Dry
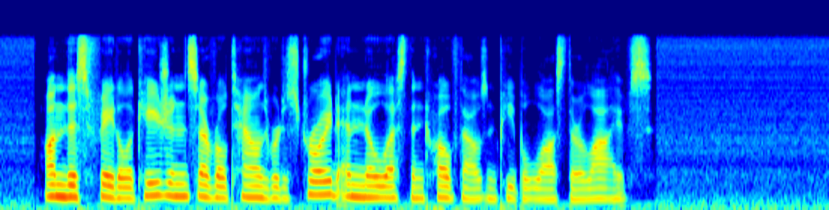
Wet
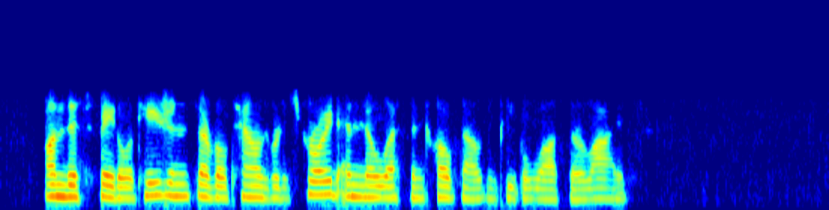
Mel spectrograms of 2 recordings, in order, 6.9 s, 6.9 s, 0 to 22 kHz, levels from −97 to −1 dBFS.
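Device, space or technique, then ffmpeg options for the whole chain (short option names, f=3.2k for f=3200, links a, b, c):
mobile call with aggressive noise cancelling: -af "highpass=f=110:p=1,afftdn=nr=35:nf=-40,volume=-2dB" -ar 8000 -c:a libopencore_amrnb -b:a 10200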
